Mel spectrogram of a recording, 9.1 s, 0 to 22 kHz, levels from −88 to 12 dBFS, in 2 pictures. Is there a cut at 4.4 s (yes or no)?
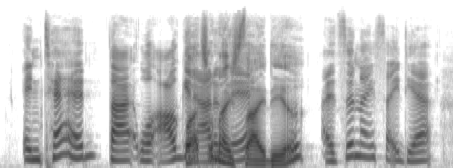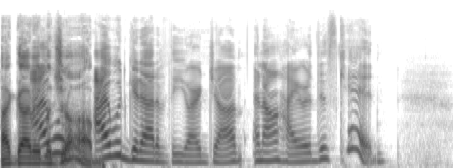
no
